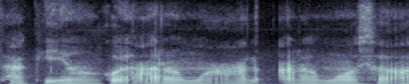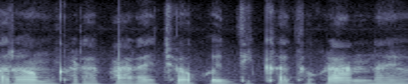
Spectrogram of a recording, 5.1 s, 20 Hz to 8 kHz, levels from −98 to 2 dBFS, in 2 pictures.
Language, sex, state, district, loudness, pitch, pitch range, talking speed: Angika, male, Bihar, Bhagalpur, -26 LUFS, 95 Hz, 95-100 Hz, 185 wpm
